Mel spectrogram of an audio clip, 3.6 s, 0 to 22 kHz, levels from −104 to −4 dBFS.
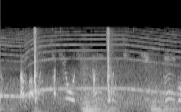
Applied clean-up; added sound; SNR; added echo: none; Splash, splatter; 3 dB; none.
